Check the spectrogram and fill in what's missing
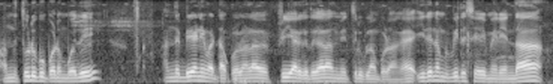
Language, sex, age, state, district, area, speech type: Tamil, male, 18-30, Tamil Nadu, Tiruvannamalai, urban, spontaneous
